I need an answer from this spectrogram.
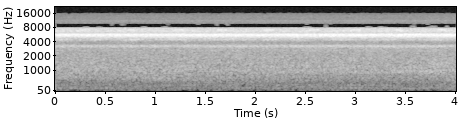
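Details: Nighttime cricket chorus in a forest, a constant high, hissing trill layered in two close pitches, with no pauses and no birds, voices or wind.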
